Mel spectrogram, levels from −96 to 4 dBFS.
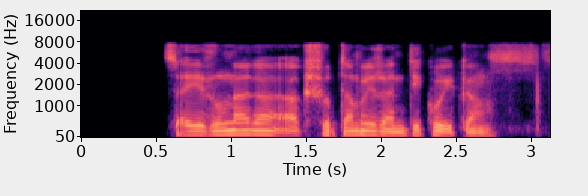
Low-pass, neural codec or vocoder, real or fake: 7.2 kHz; codec, 16 kHz, 4 kbps, X-Codec, HuBERT features, trained on general audio; fake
